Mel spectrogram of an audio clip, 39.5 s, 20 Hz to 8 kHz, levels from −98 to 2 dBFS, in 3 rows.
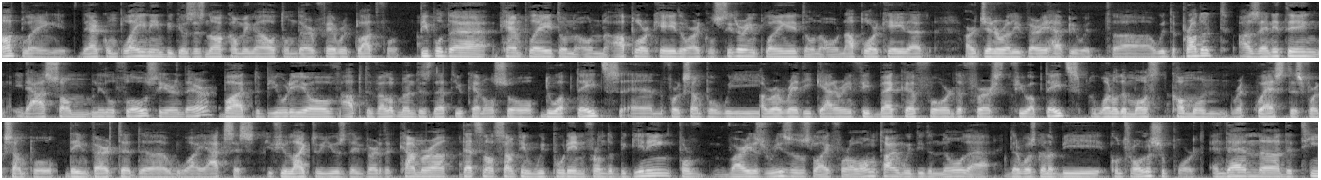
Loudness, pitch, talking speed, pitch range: -21 LUFS, 100 Hz, 200 wpm, 95-110 Hz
